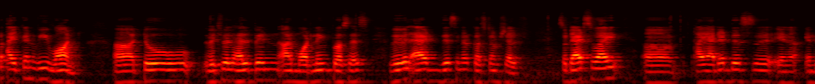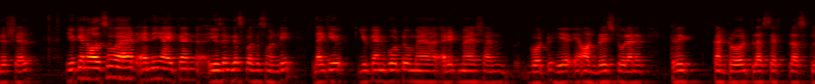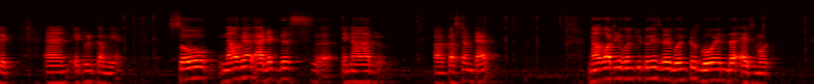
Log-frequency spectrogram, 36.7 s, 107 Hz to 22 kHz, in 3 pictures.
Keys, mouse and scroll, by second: 3.1 click, 8.2 click, 12.9 click, 26.3 click, 26.8 alt+click, 29.6 alt+click, 31.4 alt+click, 32.5 alt+click, 33.6 right click, 36.5 alt+click.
